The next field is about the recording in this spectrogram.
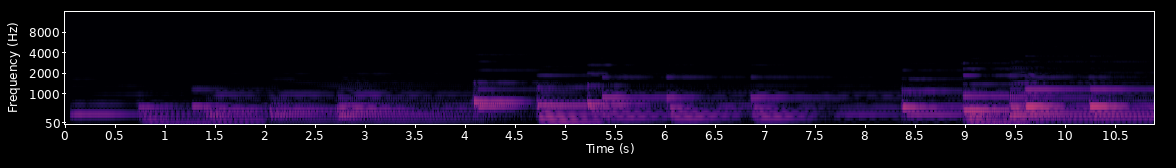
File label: Prelude No. 7 in A major; F. Chopin; 24 Preludes, Op 28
